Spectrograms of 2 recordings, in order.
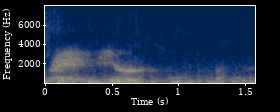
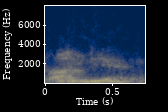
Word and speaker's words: Ranvier: I know it looks like it should be pronounced Ranvier, but it's actually named after a Frenchman who discovered these inner nodes and in the nodes. So it's the node of Ranvier.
